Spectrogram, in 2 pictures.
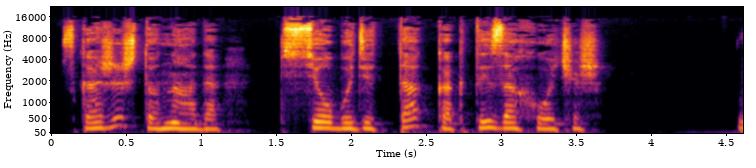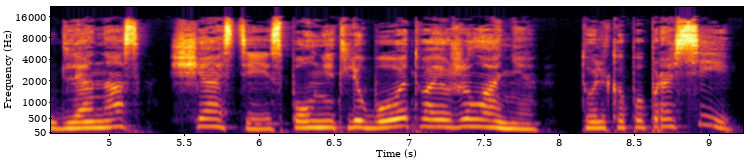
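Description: A woman voicing a gentle, puzzled male lord who speaks softly and soothingly. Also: mid-range voice, normal speed, few pauses, lightly acted. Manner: soft, soothing and reasoning.

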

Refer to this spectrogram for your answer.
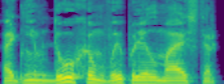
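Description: A man narrating a story aloud, lively and slipping into voices for the characters. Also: deep voice, measured pace, no echo. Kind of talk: storybook reading.

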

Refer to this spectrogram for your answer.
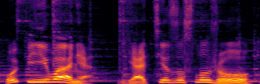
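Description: A man voicing a sly peasant aunt who coaxes and scolds in a raised, lively voice. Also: high voice, measured pace, creaky, soft background music, full character voice. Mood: coaxing. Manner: coaxing, scolding.

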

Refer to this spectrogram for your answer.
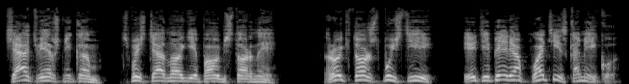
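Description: A stern, pompous schoolmaster from an old storybook, as a male narrator puts him on, pitched well above a plain voice and declaiming loudly. He lectures in slow, swinging rhymes with a bright, cutting tone. The sound is close and dry. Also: animated, no echo. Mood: commanding. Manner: rhyming sing-song preaching, slow and emphatic.

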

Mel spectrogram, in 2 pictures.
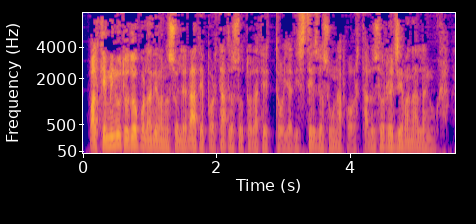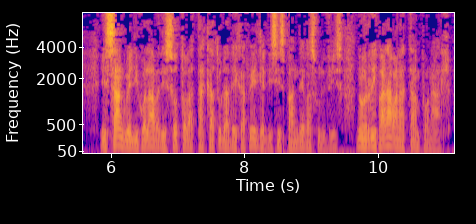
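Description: A man narrating a novel as an audiobook, in an expressive, dramatic reading. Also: on the low side, fast talker, husky. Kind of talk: scripted narration.

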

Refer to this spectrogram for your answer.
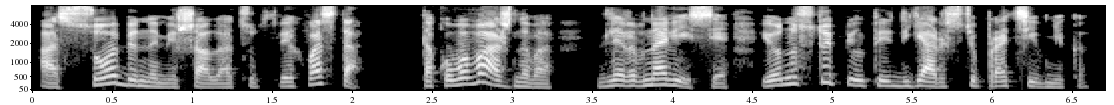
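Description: Expressive woman reading a children's story. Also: low voice, a little fast, no echo. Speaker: audiobook reader. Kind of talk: children's audiobook narration.

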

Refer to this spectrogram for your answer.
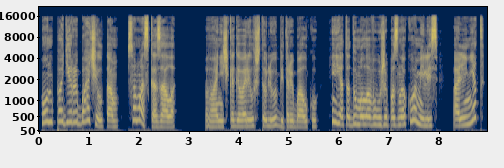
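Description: A woman's voice: a little high, lively intonation, moderate pace, dry recording, clean studio sound, lightly acted. A woman voicing a teasing, doting old village grandmother who talks in a folksy, sly way.

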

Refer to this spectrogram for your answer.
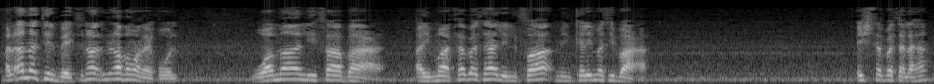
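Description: A man with a slightly raised pitch teaches a classroom grammar lesson. He recites verse lines slowly and deliberately, then breaks them down and keeps checking that his students follow. A faint hum of room noise sits behind his voice. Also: a bit bright. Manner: checks understanding with repeated questions to students.

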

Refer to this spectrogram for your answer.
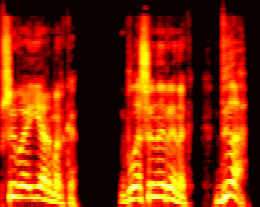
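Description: Loud, high-pitched, swearing young shaman girl, voiced by a male reader. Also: fast talker, dry recording, clean studio sound. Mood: heated. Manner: shouting, swearing, excitable. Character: brash foul-mouthed young woman shaman.

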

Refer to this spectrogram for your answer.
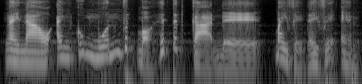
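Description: A man voicing a charming, smooth-talking deceiver in an audiobook story, coaxing and soothing. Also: medium pitch, big pitch swings, moderate pace, fairly bright tone, a little hiss or hum. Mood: tender. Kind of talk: audiobook character voice.

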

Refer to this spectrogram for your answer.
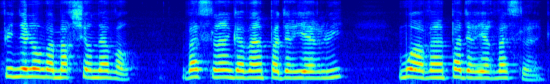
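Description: A woman's voice: a little high, little pitch movement, normal speed, a little mellow, close to an everyday voice. A woman voicing a grave, commanding older father and captain in a read-aloud story.

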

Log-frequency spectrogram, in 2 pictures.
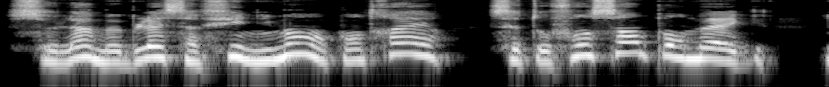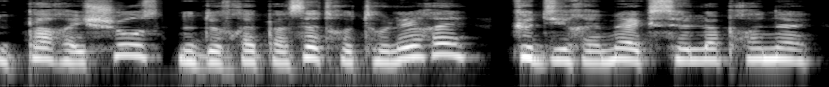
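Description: Woman reads frank spirited young woman, fairly high and mellow, audiobook. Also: expressive, moderate pace, few pauses. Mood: indignant. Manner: earnest and direct.

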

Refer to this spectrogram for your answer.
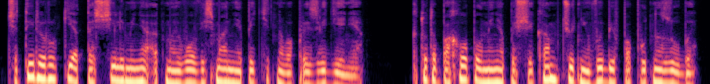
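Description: A man narrating a first-person audiobook in a steady, low-key way. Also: fast, slightly rough, no echo, clean studio sound.

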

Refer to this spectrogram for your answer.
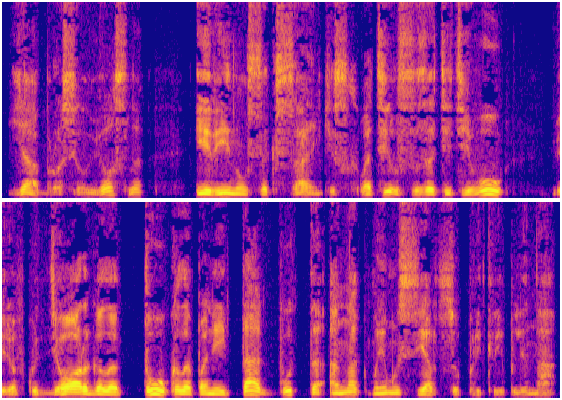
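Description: A man reading a story aloud in dramatic narration, with lively storytelling and sudden loud outbursts. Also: lowish voice, unhurried, breathy edge, dry recording. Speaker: audiobook reader. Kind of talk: expressive literary narration.

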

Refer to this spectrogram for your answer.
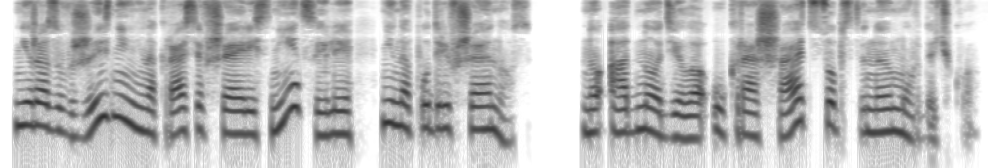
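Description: A woman narrates a first-person audiobook in a steady storytelling manner. Her voice is low-set and mellow. It is recorded close on a dry studio mic. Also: no room sound.

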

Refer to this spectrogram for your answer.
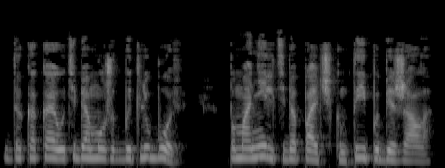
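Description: Jealous husband, sneering and scolding , voiced by a woman audiobook reader, low-set, mellow tone. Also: fairly even intonation, a little fast, natural voice. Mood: contemptuous. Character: angry jealous husband, adult man, contemptuous.

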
